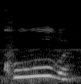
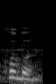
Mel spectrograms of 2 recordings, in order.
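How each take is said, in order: First: The vowel is drawn out long and stressed. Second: The vowel is short and unstressed. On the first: The speaker calls it right. "जैसे इसमें ये शब्द आया खूब" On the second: The speaker calls it wrong. "मैं इसमें जोर नहीं देती तो ये कैसे हो जाता"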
